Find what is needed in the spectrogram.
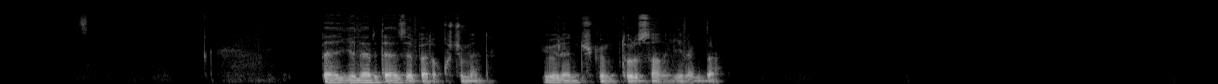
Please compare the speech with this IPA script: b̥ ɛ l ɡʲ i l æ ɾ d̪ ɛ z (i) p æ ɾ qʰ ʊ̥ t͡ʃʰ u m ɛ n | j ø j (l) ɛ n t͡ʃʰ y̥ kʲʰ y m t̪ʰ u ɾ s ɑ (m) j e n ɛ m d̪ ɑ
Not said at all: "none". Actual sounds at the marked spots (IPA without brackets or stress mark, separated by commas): ɛ, l, ŋ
